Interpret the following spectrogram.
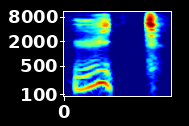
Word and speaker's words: huit: Then here, final T is pronounced. So huit, huit. Remember in French this H letter here, okay, doesn't exist phonetically, so we don't really pronounce it, okay, so if you listen carefully, you will only listen or hear these vowels at the beginning of the word.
